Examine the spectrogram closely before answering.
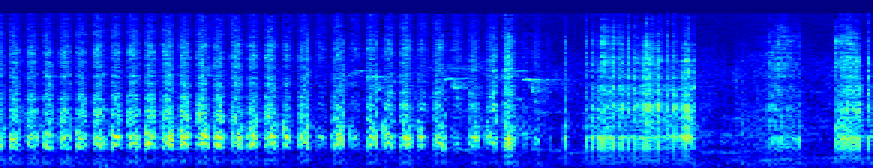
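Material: Plastic.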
